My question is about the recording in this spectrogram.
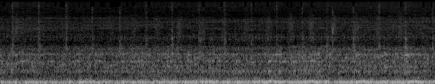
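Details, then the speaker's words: Chevrolet K10 pickup, 5.7L small-block V8, at idle: light regular ticking about twice a second over the steady V8 rumble; judged not normal, source not confirmed. "c'est déjà un peu le tic-tac de l'isolation du câble d'allumage je n'ai pas vu ça non plus mais bon c'est probablement à des fins d'isolation de température ou quelque chose mais le tic-tac n'est certainement pas normal"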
